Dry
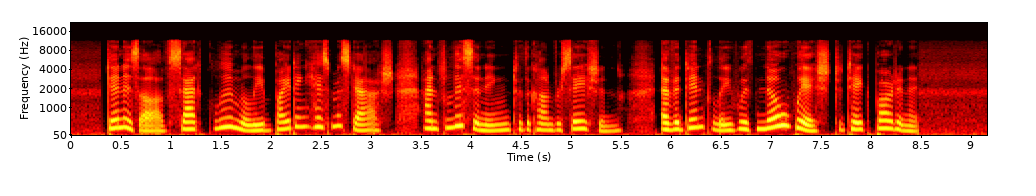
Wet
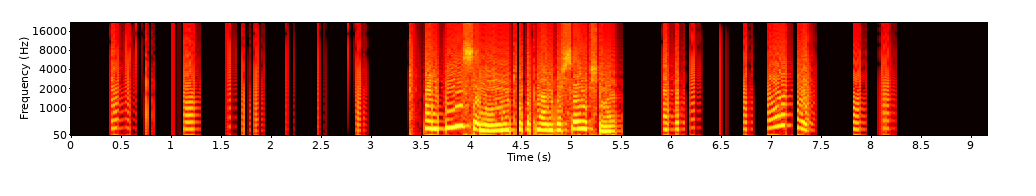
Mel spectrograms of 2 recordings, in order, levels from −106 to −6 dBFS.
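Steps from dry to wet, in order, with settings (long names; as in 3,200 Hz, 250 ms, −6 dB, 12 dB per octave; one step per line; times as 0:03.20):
0:03.38–0:05.45: leveller curve on the samples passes 5
bit reduction 4 bits
ambience of single reflections 12 ms −16.5 dB, 65 ms −17 dB
level −8 dB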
